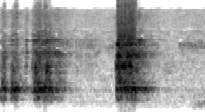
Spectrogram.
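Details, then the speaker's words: Three short, dry cough bursts from an adult asked to cough after light palm percussion of the chest above the nipple line; the speaker says this narrow cough signals the lungs: cough. "ถ้าเสียงไอเนี่ยนะถ้าเสียงไอแคบๆแบบนี้นะครับผมฟังเสียงผมรู้ทันทีแล้วนะว่าปอดแน่ๆแล้วล่ะครับ"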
